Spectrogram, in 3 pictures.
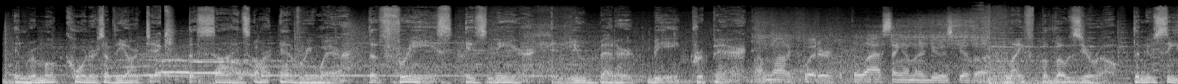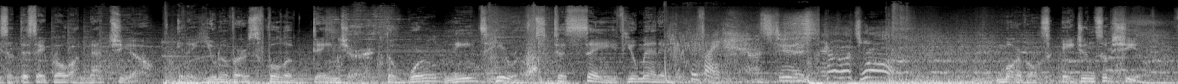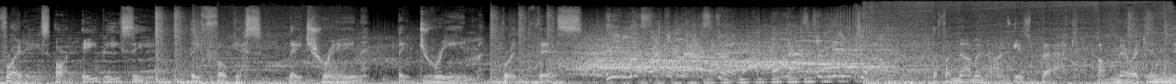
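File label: English US, General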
